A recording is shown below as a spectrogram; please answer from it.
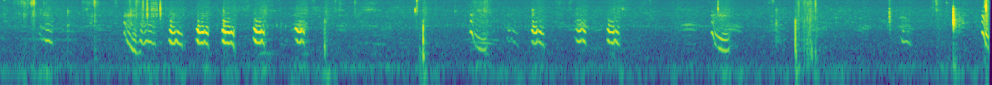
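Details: Grey francolin (dakhni teetar) in a cage, calling. Groups of sharp, ringing notes come in quick runs, broken by pauses and a few clicks, over a steady low background hum.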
